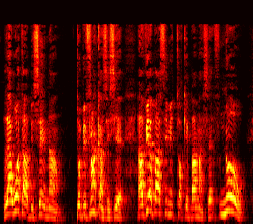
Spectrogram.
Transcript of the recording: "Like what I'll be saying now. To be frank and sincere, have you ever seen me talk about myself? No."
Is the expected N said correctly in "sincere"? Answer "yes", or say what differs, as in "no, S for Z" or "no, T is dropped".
no, N is dropped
